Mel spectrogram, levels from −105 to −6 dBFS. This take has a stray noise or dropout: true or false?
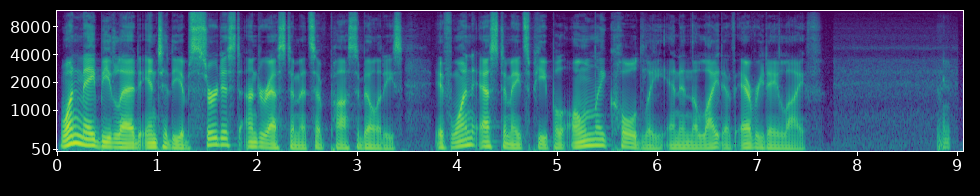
true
